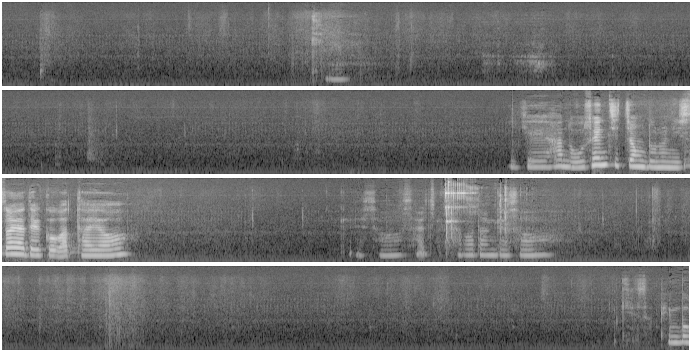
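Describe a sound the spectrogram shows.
Cloth rustles softly as it is folded and handled.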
